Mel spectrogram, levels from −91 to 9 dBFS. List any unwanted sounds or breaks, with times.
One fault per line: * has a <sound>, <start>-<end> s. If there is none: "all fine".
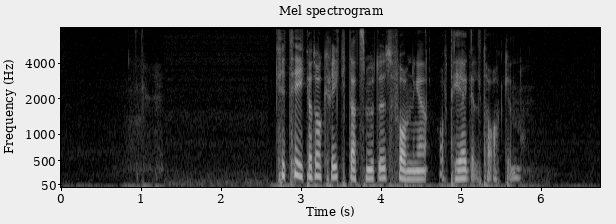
all fine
